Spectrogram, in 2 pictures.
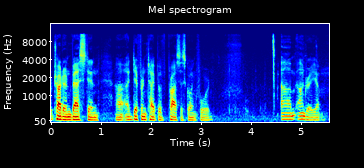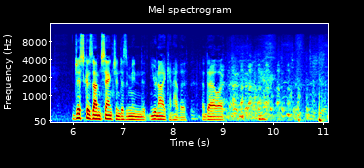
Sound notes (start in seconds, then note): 8.9 laughter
